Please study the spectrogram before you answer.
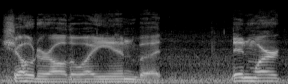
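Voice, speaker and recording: A relaxed man talking to a reporter outdoors. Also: mid-range voice, a little slow. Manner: relaxed and easygoing. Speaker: interviewee. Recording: outdoor with traffic noise.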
